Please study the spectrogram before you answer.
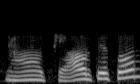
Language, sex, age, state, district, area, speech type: Maithili, female, 45-60, Bihar, Darbhanga, rural, conversation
